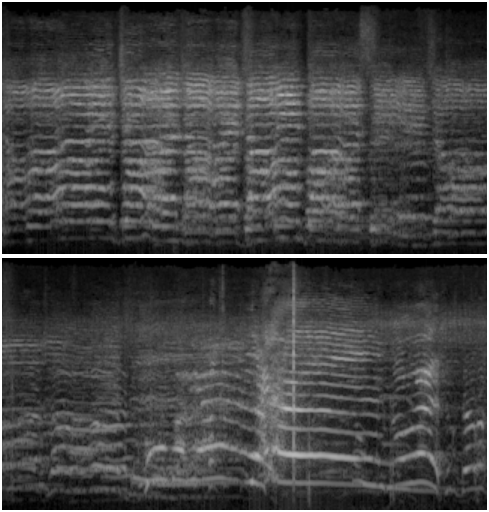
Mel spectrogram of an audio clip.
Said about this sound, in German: Auf einer Lichtung am Stadtrand der Hauptstadt Thimphu. Lauter Jubel ist zu hören. Es ist Sonntag und viele Bhutaner treffen sich zum Kudu, neben Bogenschießen, der Nationalsport des Landes.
